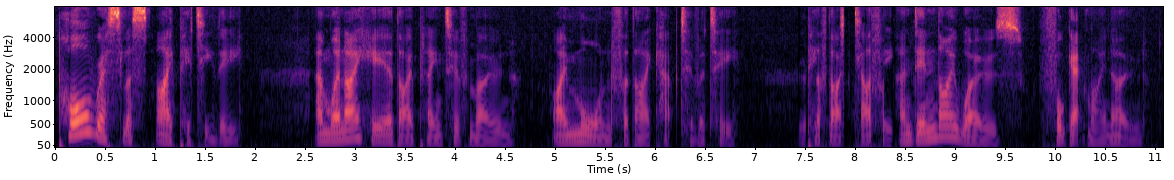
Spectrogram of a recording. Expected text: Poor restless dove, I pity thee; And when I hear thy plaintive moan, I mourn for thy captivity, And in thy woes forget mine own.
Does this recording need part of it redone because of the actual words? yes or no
yes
